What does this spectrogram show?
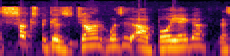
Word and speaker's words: Boyega: But, and it sucks because John, was it Boyega? That's how you pronounce his last name?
